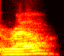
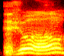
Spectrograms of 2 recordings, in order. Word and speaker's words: João: Was it Ro? Is that how you pronounce it? It's João, but if you want. to call me, don't worry. No.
